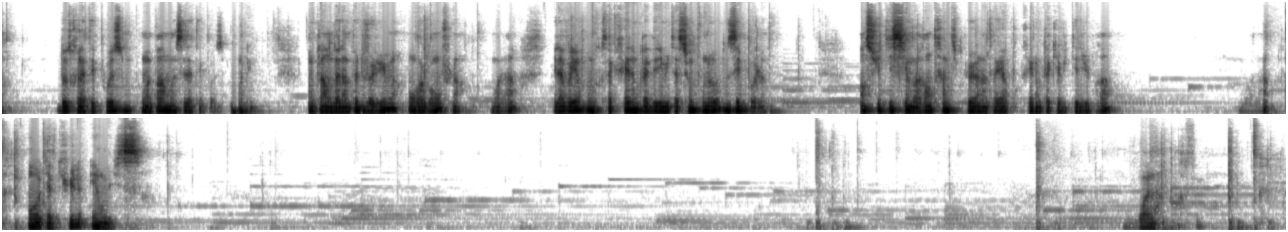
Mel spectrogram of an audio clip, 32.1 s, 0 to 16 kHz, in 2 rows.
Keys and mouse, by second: 0.0 right click, 2.5 right click, 3.8 right click, 5.3 right click, 10.7 right click, 18.2 right click, 21.1 right click, 28.0 right click.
